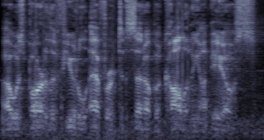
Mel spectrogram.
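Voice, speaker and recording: An actor playing a weary, resigned colonist imprisoned for murder, speaking in a halting, subdued way in a video game. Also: male voice, low voice, gravelly, background noise. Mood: resigned, regretful.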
